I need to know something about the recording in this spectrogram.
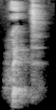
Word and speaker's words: whit: I is pronounced ah, and what is pronounced whit.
